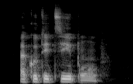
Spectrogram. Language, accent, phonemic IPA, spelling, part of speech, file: French, France, /a ko.te d(ə) se pɔ̃p/, à côté de ses pompes, adjective, LL-Q150 (fra)-à côté de ses pompes.wav
- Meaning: out to lunch, out of it, not with it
